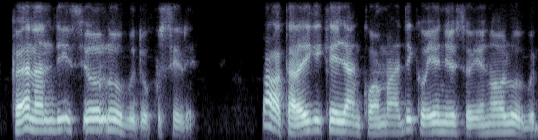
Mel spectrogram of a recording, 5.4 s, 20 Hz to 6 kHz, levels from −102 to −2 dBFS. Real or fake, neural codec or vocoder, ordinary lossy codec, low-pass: fake; codec, 16 kHz, 2 kbps, FunCodec, trained on LibriTTS, 25 frames a second; Opus, 24 kbps; 5.4 kHz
